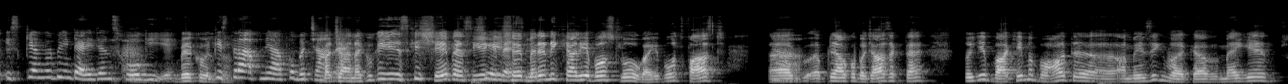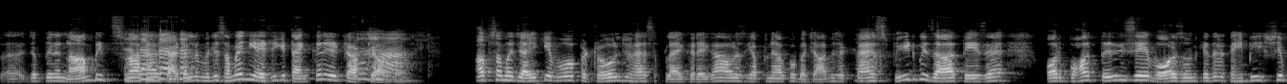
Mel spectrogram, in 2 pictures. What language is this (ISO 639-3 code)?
tur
